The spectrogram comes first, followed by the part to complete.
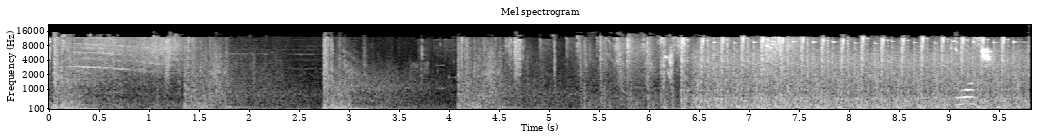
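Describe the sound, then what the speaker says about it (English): Rapid bursts of gunfire in Fortnite Battle Royale, loud close automatic shots in several clusters with sharp onsets, building into sustained firing near the end. "I shot him like 10 times."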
